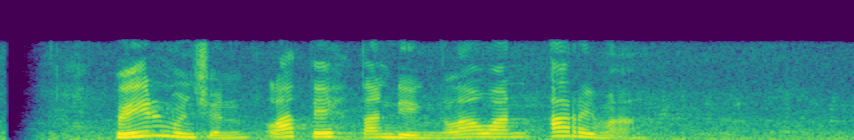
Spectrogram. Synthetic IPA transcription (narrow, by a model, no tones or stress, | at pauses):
b̥ajnmuɲt͡ʃənlat̪ɪht̪anɖɪŋːəlawanʔaɾema̰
